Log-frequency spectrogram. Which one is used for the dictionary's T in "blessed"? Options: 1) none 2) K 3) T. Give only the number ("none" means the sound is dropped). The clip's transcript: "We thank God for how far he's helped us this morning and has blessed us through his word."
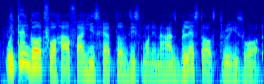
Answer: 3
